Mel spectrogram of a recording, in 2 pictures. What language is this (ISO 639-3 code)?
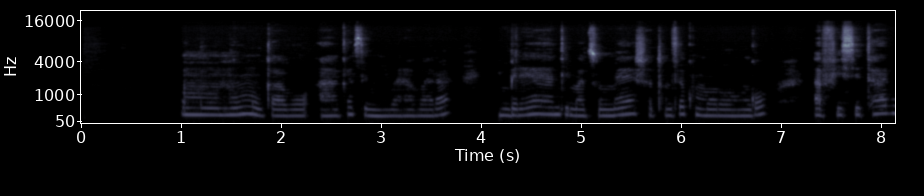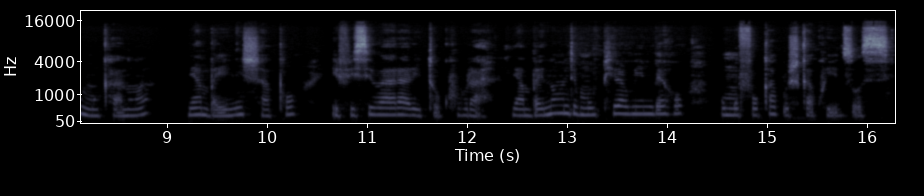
run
